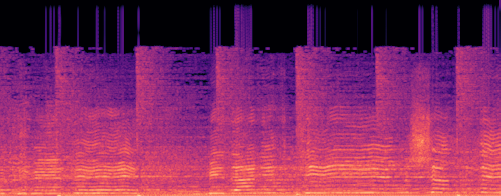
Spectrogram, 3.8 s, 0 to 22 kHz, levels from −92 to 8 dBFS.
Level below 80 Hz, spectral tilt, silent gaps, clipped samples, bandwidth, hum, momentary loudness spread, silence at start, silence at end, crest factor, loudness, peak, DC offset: -26 dBFS; -3.5 dB/octave; none; 0.2%; 17.5 kHz; none; 3 LU; 0 s; 0 s; 10 dB; -10 LUFS; 0 dBFS; under 0.1%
